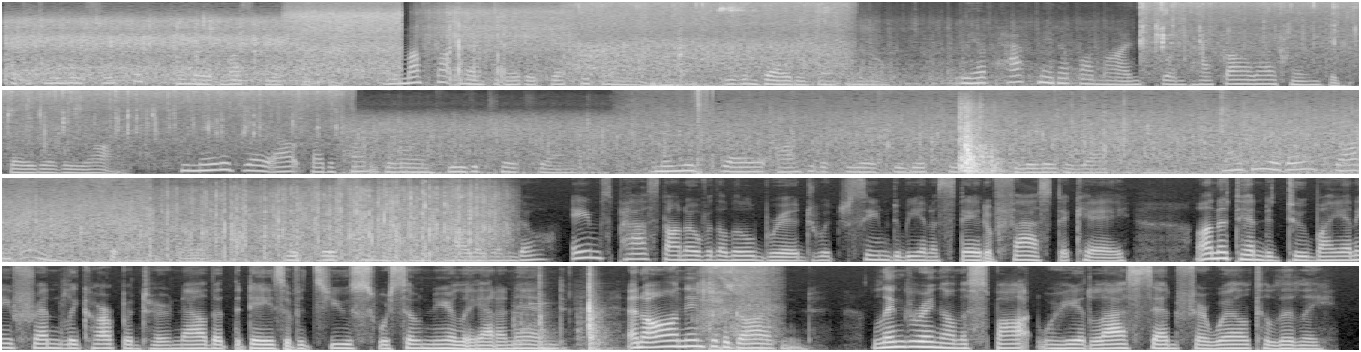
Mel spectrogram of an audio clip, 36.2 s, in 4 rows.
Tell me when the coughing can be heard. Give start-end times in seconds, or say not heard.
not heard.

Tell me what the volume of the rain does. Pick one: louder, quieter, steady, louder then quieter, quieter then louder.
quieter then louder.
